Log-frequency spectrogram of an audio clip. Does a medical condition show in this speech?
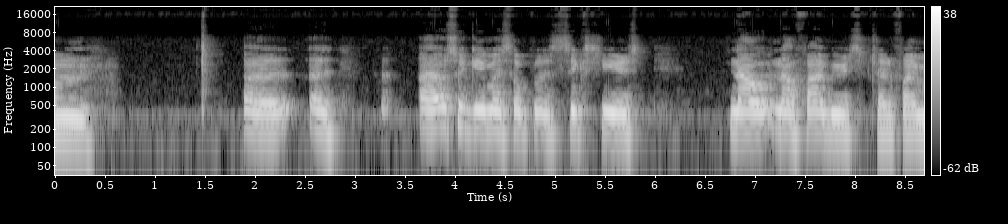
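Yes: cerebral palsy; from birth.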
